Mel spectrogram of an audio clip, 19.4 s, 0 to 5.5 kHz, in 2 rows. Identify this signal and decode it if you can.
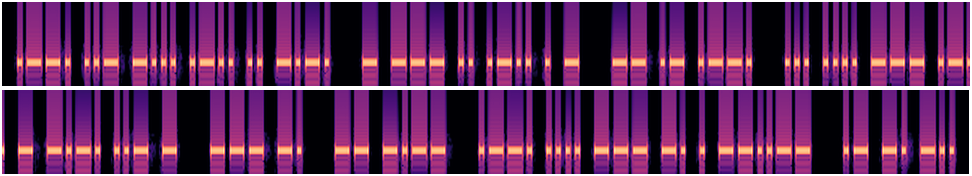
Morse code, heard as a keyed tone, about 25 wpm, 600 Hz. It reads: PUBLIC TOILET MAP SHORTCUT ON MY PHONE, AND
